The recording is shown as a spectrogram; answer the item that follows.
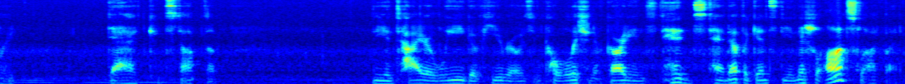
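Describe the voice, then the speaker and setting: A man playing an earnest, weary time-traveling older brother turned villain in an amateur audio roleplay, speaking haltingly and often dropping to a breathy near-whisper. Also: mid-range voice, fairly bright tone. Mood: grim, somber. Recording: noisy amateur home recording.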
